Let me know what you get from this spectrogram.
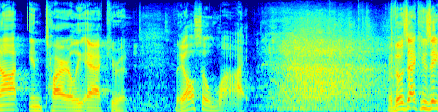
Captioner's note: laughter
